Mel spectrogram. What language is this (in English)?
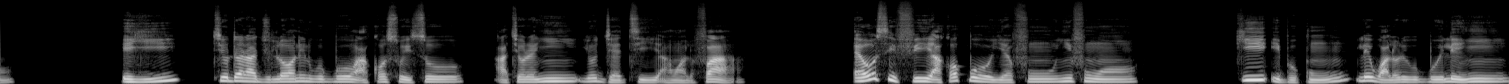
Yoruba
